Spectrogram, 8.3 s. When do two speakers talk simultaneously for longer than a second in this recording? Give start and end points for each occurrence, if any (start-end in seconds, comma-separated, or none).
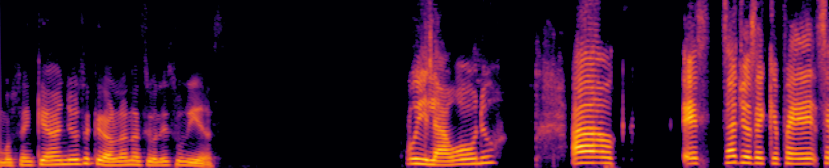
none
